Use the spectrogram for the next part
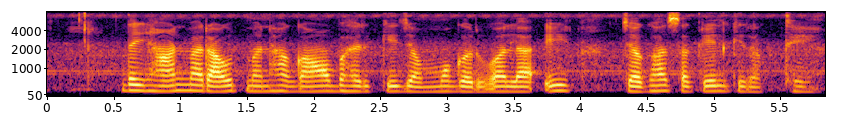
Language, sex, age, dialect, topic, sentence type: Chhattisgarhi, female, 18-24, Western/Budati/Khatahi, agriculture, statement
